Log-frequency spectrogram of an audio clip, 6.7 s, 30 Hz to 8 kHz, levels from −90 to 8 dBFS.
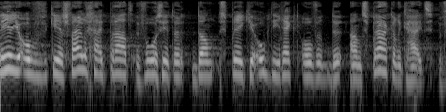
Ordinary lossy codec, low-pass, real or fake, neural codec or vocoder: none; 7.2 kHz; fake; vocoder, 22.05 kHz, 80 mel bands, Vocos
